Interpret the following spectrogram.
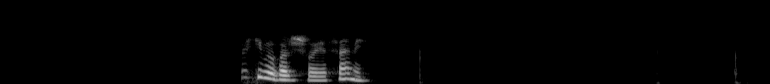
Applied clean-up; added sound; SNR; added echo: neural mask model DeepFilterNet 3.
